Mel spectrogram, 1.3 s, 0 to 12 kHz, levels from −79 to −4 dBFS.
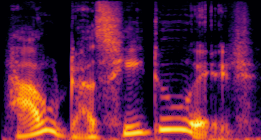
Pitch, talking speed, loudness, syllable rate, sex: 165 Hz, 230 wpm, -16 LUFS, 3.8 syllables/s, male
